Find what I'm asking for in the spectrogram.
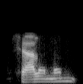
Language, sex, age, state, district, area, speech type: Telugu, male, 45-60, Andhra Pradesh, Sri Balaji, rural, conversation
